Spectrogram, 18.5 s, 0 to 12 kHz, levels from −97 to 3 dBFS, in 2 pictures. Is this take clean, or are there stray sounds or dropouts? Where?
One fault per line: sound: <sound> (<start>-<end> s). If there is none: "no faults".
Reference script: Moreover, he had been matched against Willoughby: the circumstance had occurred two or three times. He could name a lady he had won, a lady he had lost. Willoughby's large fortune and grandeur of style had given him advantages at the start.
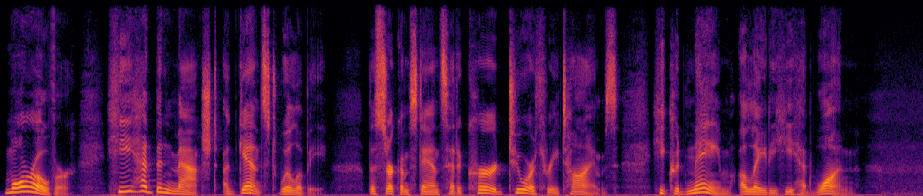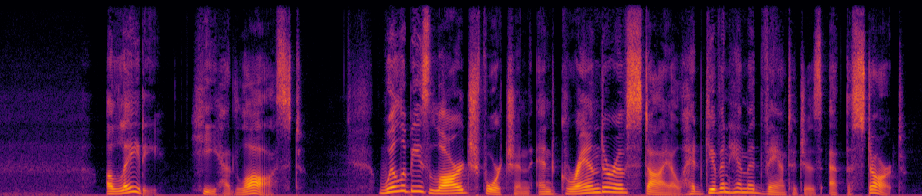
no faults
